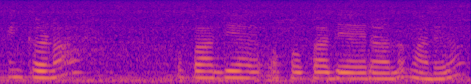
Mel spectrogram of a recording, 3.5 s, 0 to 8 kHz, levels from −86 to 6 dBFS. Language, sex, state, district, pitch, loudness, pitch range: Telugu, female, Andhra Pradesh, Chittoor, 215 Hz, -31 LUFS, 150-235 Hz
